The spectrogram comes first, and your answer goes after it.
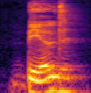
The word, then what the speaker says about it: build: Build, built, built. On ne prononce pas le U.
